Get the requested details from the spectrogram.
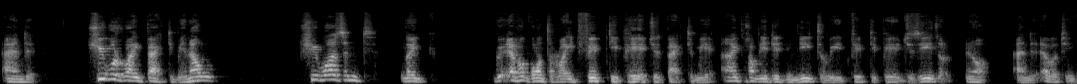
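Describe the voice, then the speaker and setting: This man has a Limerick accent and a medium pitch with very wide pitch swings, sounding somewhat breathy. He keeps a moderate pace, broken by long, frequent pauses. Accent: Irish, East Limerick. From Ireland. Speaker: storyteller. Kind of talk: interview answer, personal storytelling. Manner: chatty, conversational.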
